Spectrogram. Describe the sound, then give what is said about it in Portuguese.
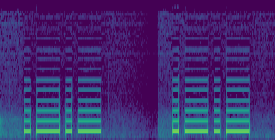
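Steady Morse-style beep tones spelling the letter A repeatedly, short and long pulses alternating in dot-dash pairs, in two clear groups separated by a pause of about a second and a half, over faint background hiss, with no talking. “Tem a letra A três vezes, ó.”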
